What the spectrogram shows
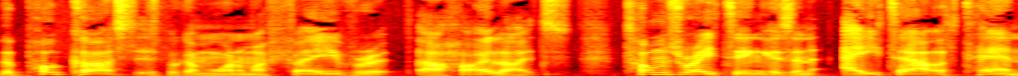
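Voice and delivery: usual speaking voice

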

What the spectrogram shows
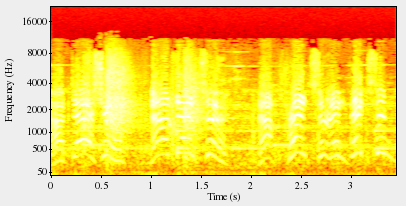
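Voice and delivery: shouting. Calling out the reindeer names: yelling out to the reindeer. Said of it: "He's yelling out to the reindeer".

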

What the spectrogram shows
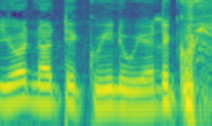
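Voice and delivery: fake, put-on accent veering into Indian. Podcast hosts riffing on a meme; one speaks in a fake accent drifting indian. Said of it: "Why do you have to make an Indian accent?".

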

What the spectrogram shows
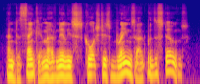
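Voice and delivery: usual speaking voice

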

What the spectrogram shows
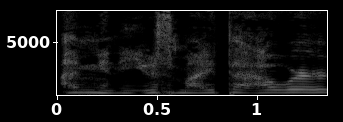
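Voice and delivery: put-on whisper. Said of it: "whispering to the mice".

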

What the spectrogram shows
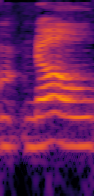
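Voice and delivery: ordinary delivery

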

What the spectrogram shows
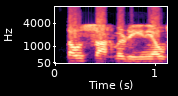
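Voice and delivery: ordinary talk, nothing marked

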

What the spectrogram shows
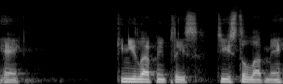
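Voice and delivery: ordinary talk, nothing marked

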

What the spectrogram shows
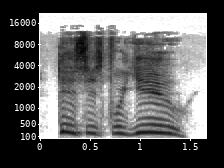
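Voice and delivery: imitated drunk man yelling. Retelling a drunk man yelling out the door, drunk yell. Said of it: "He yells out the door".

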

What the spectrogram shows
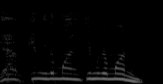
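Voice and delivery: frantic, high-pitched, rushed screaming. Retelling a man rushing up on a bank teller: retelling a robber's screaming. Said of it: "he runs up on a teller screaming".

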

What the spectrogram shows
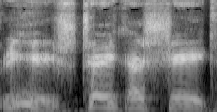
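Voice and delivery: loud, warped, garbled, distorted voice. A humanoid figure on the other side tells the party to sit, in a distorted voice. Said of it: "the voice is distorted and says".

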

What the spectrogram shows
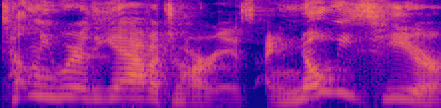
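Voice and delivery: desperate, frantic, very high, very loud demanding yell. Narrating a story, Prince Sokka shouts at the water sages: frantic Sokka shouting demands. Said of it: "[name] barged into the water temple, frantic and determined".

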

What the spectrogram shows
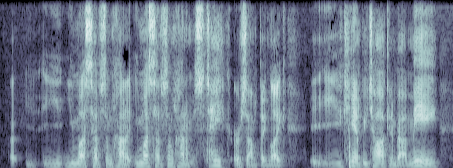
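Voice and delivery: stunned, speechless disbelief, stammering and stumbling over words. Retelling how a kid reacted when wrongly singled out: imitating a stunned, speechless person. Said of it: "the emo kid is practically speechless".

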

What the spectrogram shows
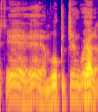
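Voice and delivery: put-on Italian New York accent. Show how a character who sounds New York Italian talks, in a Marlon Brando-esque Godfather voice. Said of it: "It talks like this".

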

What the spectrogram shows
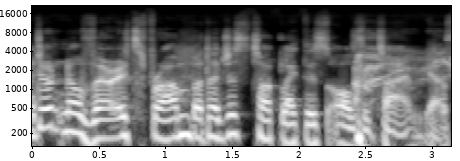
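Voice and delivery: inaccurate German accent. Answering the host's question about a voice done around the house, inaccurate german accent. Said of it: "I do this German, maybe Austrian".

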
